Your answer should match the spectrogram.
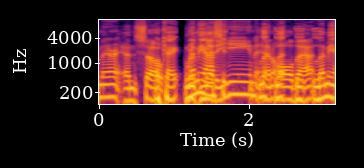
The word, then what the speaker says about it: Medellín: Medellín. Oh, Medellín. Okay. Medellín. Like Ibiza. Yes. Not Ibiza. The Castilian pronunciation. Medellín.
